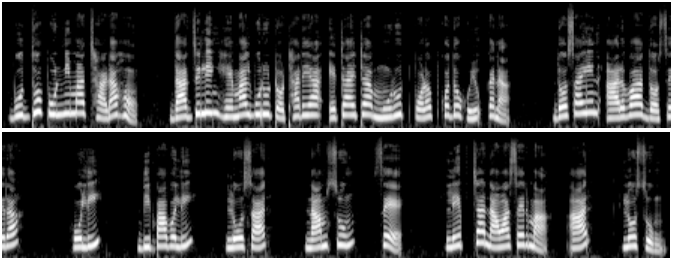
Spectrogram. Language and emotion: Santali, neutral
